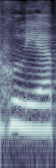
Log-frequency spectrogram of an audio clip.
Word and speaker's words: Julia: Julia Pastrana atau dibacanya Julia Pastrana atau Yulia Pastrana, nah dia tuh lahir di pegunungan Meksiko Barat pada tahun 1834.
